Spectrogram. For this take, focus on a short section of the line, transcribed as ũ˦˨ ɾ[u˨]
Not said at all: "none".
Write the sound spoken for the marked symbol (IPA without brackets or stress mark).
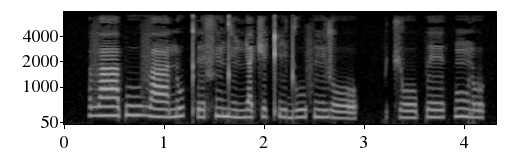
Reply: ʊ˨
